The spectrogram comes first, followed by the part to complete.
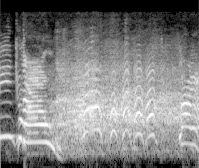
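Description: A single voice gives a short falling exclamation, then many people laugh together: a studio audience laughing at a joke.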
